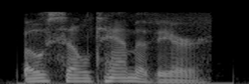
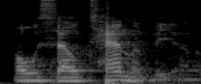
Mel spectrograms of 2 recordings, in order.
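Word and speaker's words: oseltamivir: or sell tell time my or sell time my work. That's quite hard. That's Osel Tamavir. Osel Tamavir, okay.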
